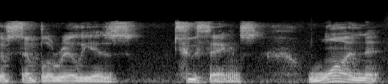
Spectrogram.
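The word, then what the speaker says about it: Symplur: It's S-Y-M-P-L-U-R. It's pronounced Simpler.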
